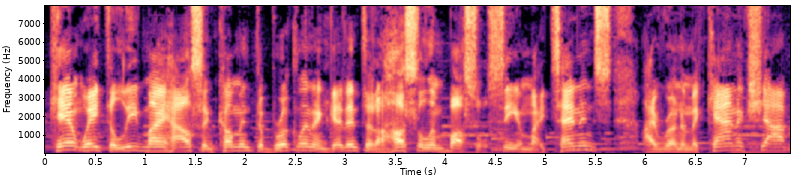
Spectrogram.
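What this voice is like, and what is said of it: New York accent, fast talker. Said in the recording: “if you couldn't tell by his accent, ... a true New Yorker ... he talks fast”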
